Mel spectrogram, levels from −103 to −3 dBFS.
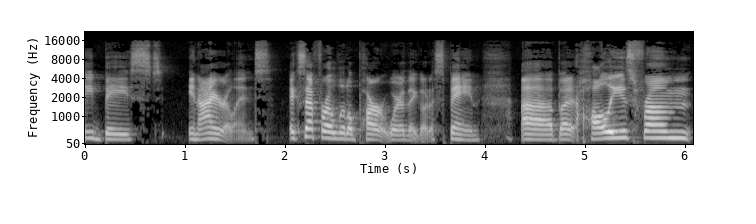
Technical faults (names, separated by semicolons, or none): none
